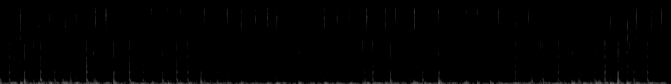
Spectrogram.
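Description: Long acrylic nails rapidly tap and scratch the rind of a whole yellow lemon resting on a glass table. The result is a quiet, steady stream of short, crisp, bright clicks that die away almost instantly, over a soft low rumble.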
